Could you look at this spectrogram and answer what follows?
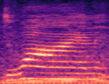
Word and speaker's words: Dwan: dwan d w n it is pronounced like Juan with a D dwan dwnn um for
